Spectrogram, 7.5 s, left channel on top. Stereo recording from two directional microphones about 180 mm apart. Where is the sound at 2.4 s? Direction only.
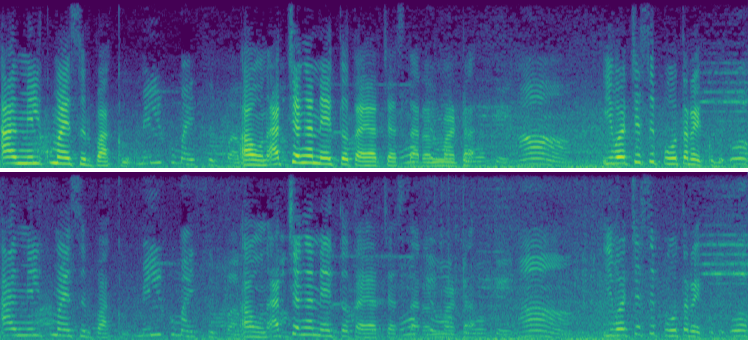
45° left (ahead or behind).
